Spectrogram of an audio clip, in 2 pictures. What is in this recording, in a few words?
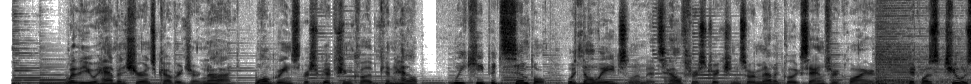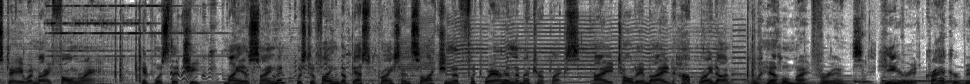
Commercial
